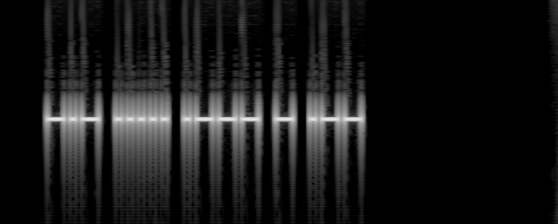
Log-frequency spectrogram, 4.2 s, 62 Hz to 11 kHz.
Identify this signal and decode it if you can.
Morse code, heard as a keyed tone, about 34 wpm, 700 Hz. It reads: K5JTW
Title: Speed Racing - USA 1x3 Call Signs 28wpm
